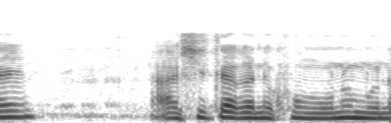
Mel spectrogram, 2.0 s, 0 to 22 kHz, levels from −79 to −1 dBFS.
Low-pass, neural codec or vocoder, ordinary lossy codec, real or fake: 7.2 kHz; codec, 16 kHz, 8 kbps, FunCodec, trained on Chinese and English, 25 frames a second; Opus, 64 kbps; fake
